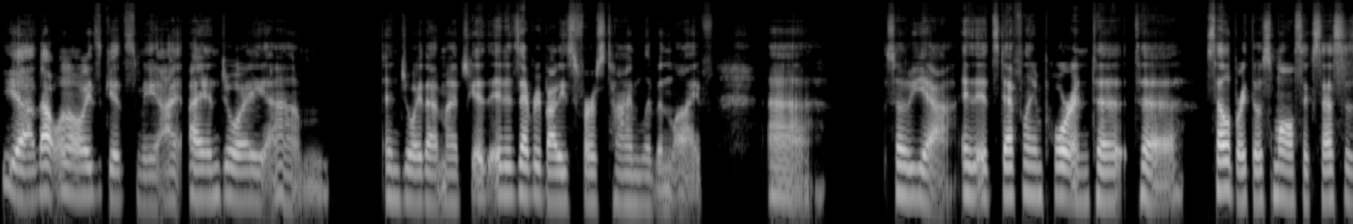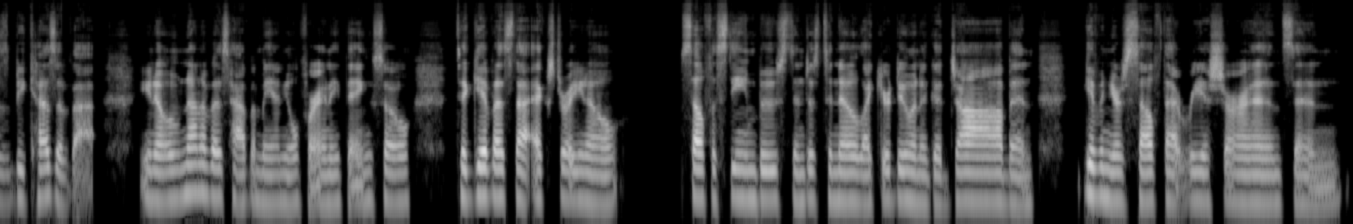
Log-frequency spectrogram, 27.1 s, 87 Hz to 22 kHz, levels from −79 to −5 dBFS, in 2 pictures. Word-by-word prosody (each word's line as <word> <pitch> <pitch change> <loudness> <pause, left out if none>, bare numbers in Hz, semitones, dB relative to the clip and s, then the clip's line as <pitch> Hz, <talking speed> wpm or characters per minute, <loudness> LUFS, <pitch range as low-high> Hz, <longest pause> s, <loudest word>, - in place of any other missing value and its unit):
Yeah, 175 -7 +2
that 195 -2 +6
one - - -1
always 180 +1 -1
gets 165 -3 -5
me. 150 0 -6
I - - -2
I 175 -2 +2
enjoy, 170 -2 -3
um 200 +1 -8 0.6
enjoy 165 -2 -3
that 155 -1 0
much. 150 -1 -4
It - - -1
It - - 0
Is 185 +1 -4
everybody's 165 -5 +1
1st 155 -2 -2
time 150 -2 -6
living 140 - -9
life. - - -7 0.6
Uh, 90 -1 -1 0.8
so 190 -1 -1
yeah, 175 -2 0
i - - +2
it's 180 -1 -1
definitely 185 0 +1
important 180 -3 +1
to 160 -3 +1
to - - -1 0.2
celebrate 205 -6 +4
those 160 0 -1
small 180 -3 +1
successes 165 0 -1
because 170 +1 -1
of 140 - -5
that. - - -2 0.4
You - - -3
know, 160 +1 +2
none 190 +2 +2
of 185 - -3
us 170 -2 +1
have - - -1
a - - -6
manual 150 0 -5
for - - 0
anything, 150 +2 -1
so 155 -1 -2 0.5
to 175 - +4
give 175 +1 +3
us 170 -1 +5
that - - +4
extra, - - +2
you 160 - -1
know, 150 -1 -2 0.6
self-esteem 170 -1 +3
boost 165 -1 -1
and 155 0 -6
just 165 -2 -3
to 165 - -3
know, 155 -1 +2
like, 150 -1 -2
you're 165 - +2
doing 160 -2 -1
a 150 - -4
good 145 -1 -6
job 155 -1 +4
and 75 - -3 0.5
giving 180 -2 +1
yourself 155 0 +4
that 155 -2 0
reassurance 150 -1 +2
and, 75 +1 -6
160 Hz, 160 wpm, -27 LUFS, 150-175 Hz, 0.8 s, that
